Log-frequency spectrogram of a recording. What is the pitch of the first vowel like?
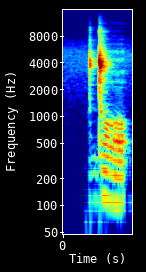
low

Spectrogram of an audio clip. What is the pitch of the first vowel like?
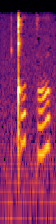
high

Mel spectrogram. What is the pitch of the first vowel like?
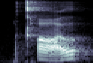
low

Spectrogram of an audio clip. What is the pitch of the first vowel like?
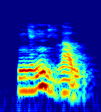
rising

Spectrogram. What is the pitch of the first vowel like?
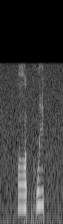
low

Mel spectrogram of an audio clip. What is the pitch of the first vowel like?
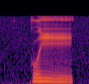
falling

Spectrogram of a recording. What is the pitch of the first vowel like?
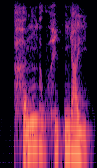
rising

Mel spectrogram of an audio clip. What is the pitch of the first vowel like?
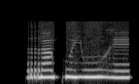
high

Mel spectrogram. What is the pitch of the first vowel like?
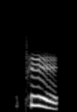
falling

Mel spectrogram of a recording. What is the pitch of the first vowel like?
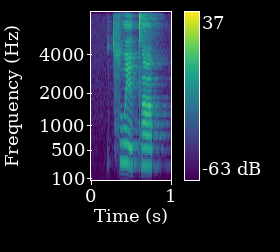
falling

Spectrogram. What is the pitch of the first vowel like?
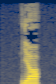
high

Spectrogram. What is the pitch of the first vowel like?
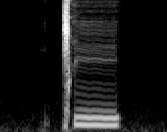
low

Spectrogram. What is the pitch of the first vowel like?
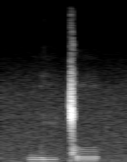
low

